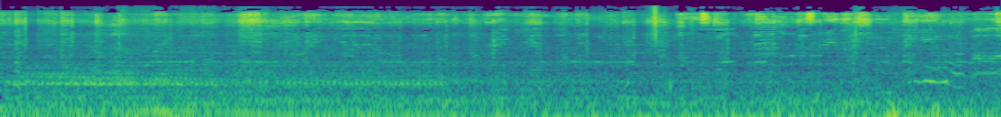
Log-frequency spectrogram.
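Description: Steady low rumble of tyres and engine inside a moving car's cabin, with music playing.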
